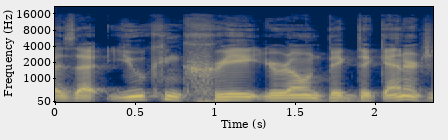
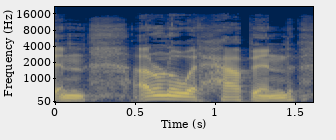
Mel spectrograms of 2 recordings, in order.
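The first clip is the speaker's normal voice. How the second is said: usual speaking voice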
